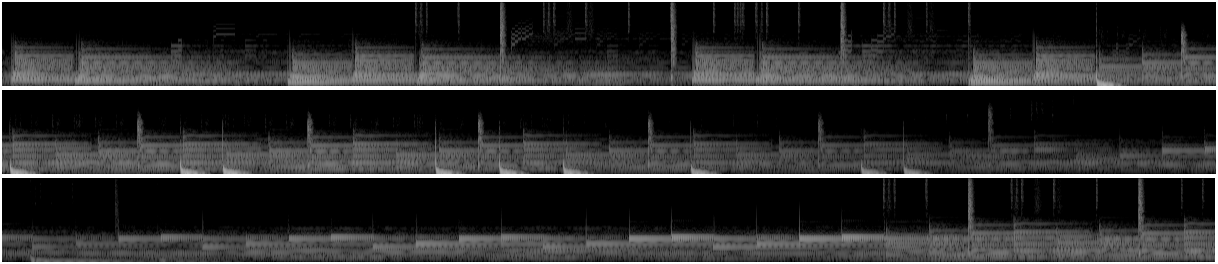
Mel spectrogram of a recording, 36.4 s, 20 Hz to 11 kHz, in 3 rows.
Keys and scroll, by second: 1.5 Return, 6.5 BackSpace, 7.2 Return, 10.6 Return, 12.7 Up, 12.9 typing, 16.7 Return, 17.5 Return, 23.6 Return, 27.3 Return, 27.8 Return, 29.5 BackSpace, 30.7 Return.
